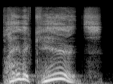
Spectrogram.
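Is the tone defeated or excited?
excited. The tone sounds excited and upbeat. The speaker is eager about the young players. "that says to me, you're just excited about these kids"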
